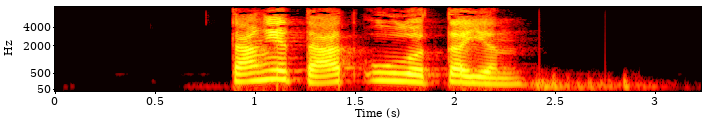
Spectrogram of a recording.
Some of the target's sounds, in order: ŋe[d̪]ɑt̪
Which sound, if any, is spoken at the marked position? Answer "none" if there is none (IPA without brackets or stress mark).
t̪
